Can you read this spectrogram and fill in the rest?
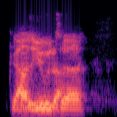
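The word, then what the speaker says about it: Colaiuta: Because he's had, Yeah, his drummers have been Dean Castronovo, Vinny Cagliuta. Yep. Am I saying that right? – Yeah. – Cagliuta.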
